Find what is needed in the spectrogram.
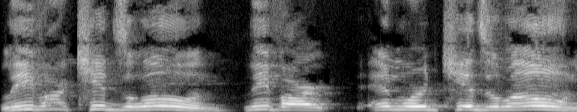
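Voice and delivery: loud, very slow, stretched-out drawn-out scream. Retelling what a stranger at a store kept yelling: imitating someone screaming. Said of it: "he was screaming".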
